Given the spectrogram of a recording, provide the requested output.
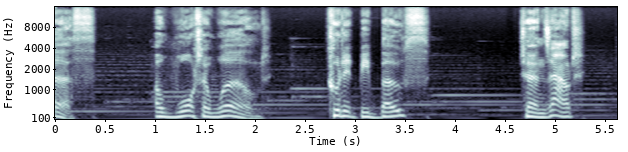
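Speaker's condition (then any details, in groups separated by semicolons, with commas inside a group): No condition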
